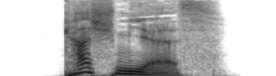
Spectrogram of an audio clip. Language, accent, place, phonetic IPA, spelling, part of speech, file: German, Germany, Berlin, [ˈkaʃmiːɐ̯s], Kaschmirs, noun, De-Kaschmirs.ogg
- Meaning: genitive singular of Kaschmir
